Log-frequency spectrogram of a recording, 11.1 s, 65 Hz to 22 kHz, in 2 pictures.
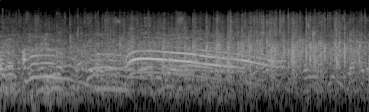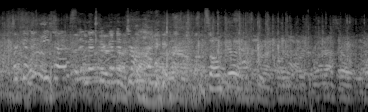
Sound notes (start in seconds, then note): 4.2 crowd cheering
